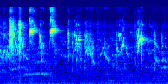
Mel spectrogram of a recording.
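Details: Budgerigar song, a lively run of sharp chirps and high squeaks, about two to three notes per second, with scratchy warbling between them.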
